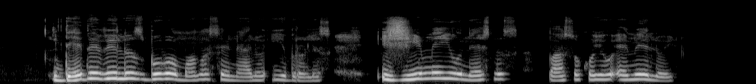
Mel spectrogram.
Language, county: Lithuanian, Klaipėda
